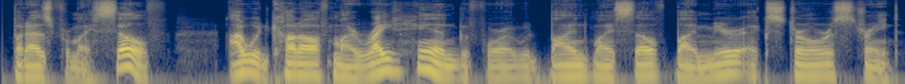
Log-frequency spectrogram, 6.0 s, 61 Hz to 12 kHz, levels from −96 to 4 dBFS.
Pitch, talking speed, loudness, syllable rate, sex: 95 Hz, 200 wpm, -19 LUFS, 5.1 syllables/s, male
